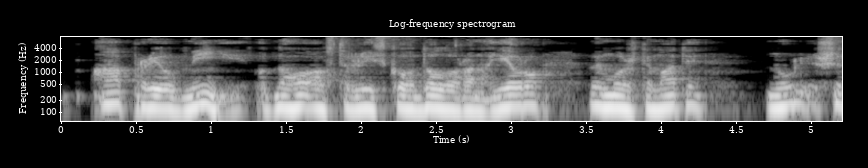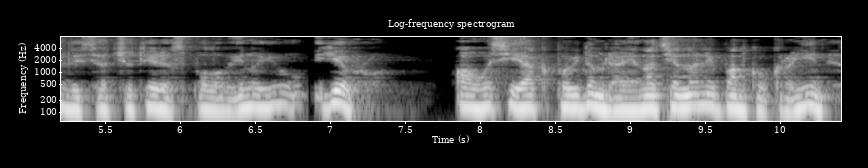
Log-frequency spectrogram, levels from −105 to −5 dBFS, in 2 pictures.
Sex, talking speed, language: male, 115 wpm, Ukrainian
